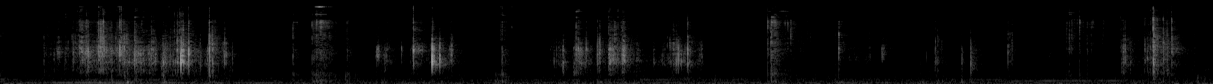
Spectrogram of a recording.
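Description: Small steel mandrels and shafts from a rotary multi-grinder accessory kit clinking and rattling against each other and on a hard floor as they are handled and set down, in several bursts of sharp metallic clinks, the longest starting about half a second in.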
